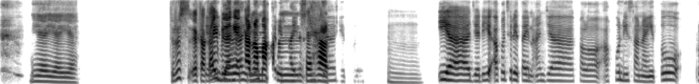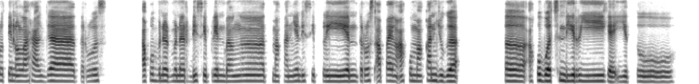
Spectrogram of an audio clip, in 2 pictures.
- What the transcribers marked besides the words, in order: none
- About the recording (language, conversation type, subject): Indonesian, podcast, Ceritakan satu momen yang paling mengubah hidupmu dan bagaimana kejadiannya?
